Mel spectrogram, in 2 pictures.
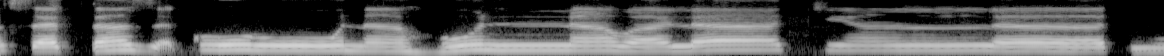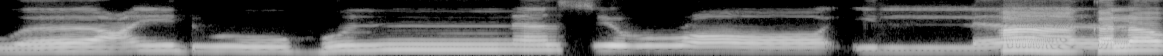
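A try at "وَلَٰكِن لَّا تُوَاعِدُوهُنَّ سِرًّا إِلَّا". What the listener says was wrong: Kalau sambung dia tak boleh sirra. Cuba ambil balik walakilla. Tadi tu nun bertemu lam tu tak boleh dengung tu. Walakilla. Killa. Bukan sebab lam alif, sebab dia jumpa lam. Walakin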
